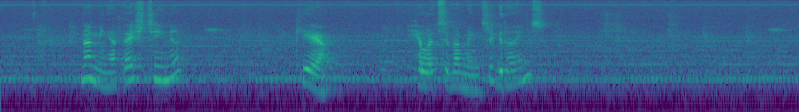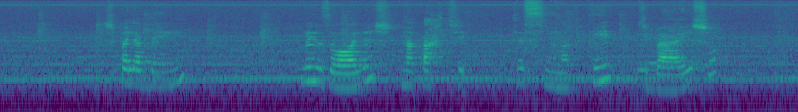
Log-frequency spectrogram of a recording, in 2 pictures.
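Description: A woman speaks calmly and close to a microphone, in short phrases.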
